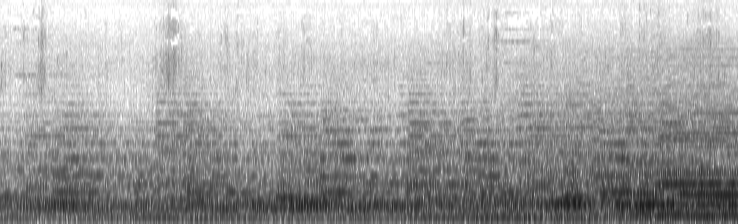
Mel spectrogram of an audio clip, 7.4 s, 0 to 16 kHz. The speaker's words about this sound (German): Ja, die Glocken des Michel, der Klang des Hafens, Heiligabend 2025 im Hamburger Hafen.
